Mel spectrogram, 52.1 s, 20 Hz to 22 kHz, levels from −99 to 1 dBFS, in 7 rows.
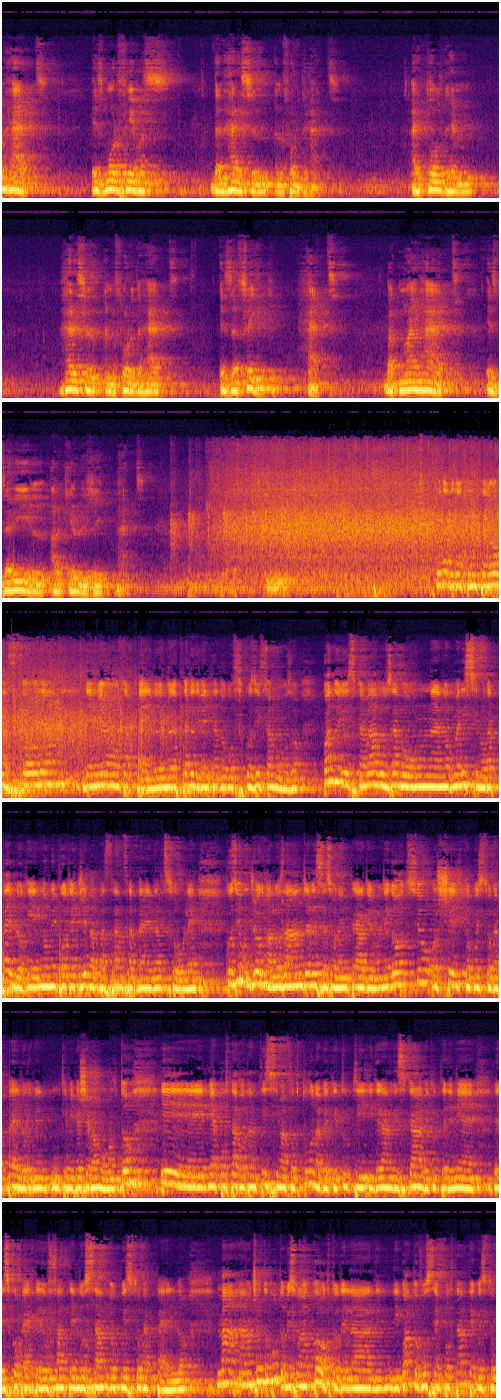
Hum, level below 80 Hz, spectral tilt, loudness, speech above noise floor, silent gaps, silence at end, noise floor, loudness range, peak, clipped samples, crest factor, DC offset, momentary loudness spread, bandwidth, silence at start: none; -32 dBFS; -7 dB/octave; -11 LUFS; 33 dB; none; 0 s; -42 dBFS; 6 LU; 0 dBFS; under 0.1%; 10 dB; under 0.1%; 10 LU; 11 kHz; 0 s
